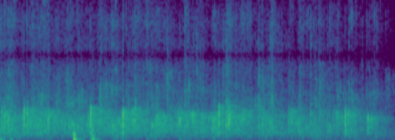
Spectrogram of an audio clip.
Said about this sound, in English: And I wonder if we can just make him feel welcome with a big hand as he comes to minister the word this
